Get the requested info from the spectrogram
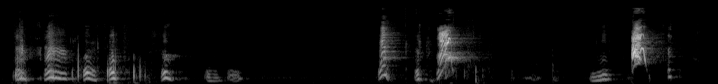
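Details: Ten-week-old female Shetland Sheepdog puppy, curious and exploring new things at home, giving a quick run of high, sharp yips, then two louder single barks and a final yip, spaced by pauses.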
